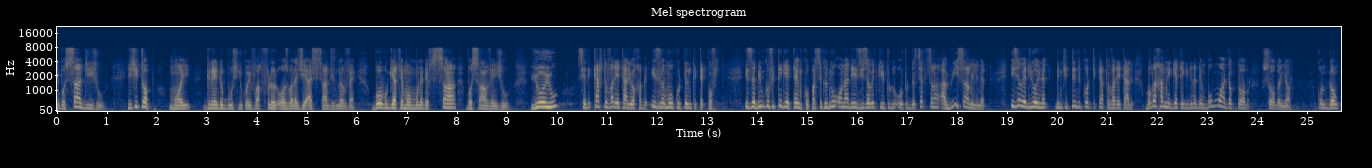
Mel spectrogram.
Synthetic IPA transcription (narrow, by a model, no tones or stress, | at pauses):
bɔsãːdiːʒuːr | jit͡ʃitɔpː | mɔj | ɡɾɛ̃ndɐbuːsɲukɔjifwɐxfləːɾɔːs̬wɐlɐʒeaʃsãːdiznəfːɛ̰̃ | bɔːbuɡɛɾtɛmɔmunɐdɛfsãː | bɔsãvɛ̃ʒuːr | joːju | sɛdkartəvɐɾɛtaljɔːxɐmnɐisɾɐmɔkutəŋkətɛkːɔfi̥ | is̬ɐbimkofitəɡetɛŋkːɔpɐɾsəkːəɲuːʔɔnaːdɛzizɐwɛt̚kijtunotudɐsɛtsãːʔɐwiːsãːmilimɛtr | izɐwɛt̬joːjunɛk̚dɐɲcitəndikɔtikartəvɐɾɛtaljɔ | bɔŋɡɐxɐmnɛɡɛrtːɛɡidinɐdɛmbɔmuaːdɔk̚tɔːbr | sɔːɡɐɲɔ̰r | kɔndɔŋ̚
